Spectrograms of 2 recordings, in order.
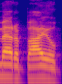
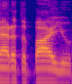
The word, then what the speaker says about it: Adebayo: Kendrick Perkins still calls Bam Adebayo Bam out of the Bayou like he's from fucking Louisiana.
